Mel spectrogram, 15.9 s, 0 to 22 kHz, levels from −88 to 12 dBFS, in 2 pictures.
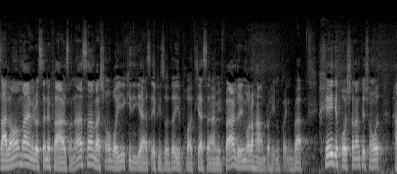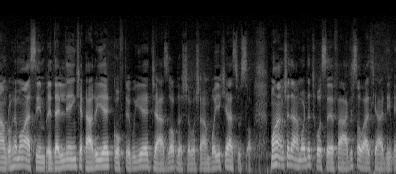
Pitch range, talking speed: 90-145 Hz, 180 wpm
